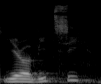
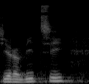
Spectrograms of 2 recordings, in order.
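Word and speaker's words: jirovecii: Now it's pneumocystis gyrovitzii. That's how it's actually pronounced. I looked it up. Everybody says gyrovitzii or something like that. It's gyrovitzii. So PCP obviously was something that wasn't really discussed very much until the 1980s.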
